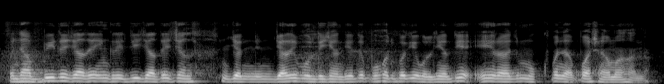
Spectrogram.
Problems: none marked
